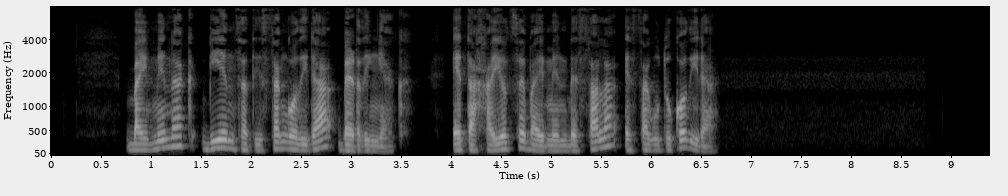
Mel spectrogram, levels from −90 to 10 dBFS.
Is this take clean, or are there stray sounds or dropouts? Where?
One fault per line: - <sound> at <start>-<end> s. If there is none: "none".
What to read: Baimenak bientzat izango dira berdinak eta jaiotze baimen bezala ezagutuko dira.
none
